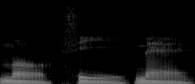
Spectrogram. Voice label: "mothime", concat syllables; Affixing experiment

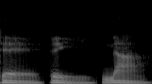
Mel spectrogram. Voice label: "terina", concat syllables; Affixing experiment

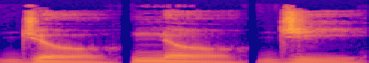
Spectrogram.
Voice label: "jonoji", concat syllables; Affixing experiment

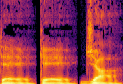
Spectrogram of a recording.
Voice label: "tekeja", concat syllables; Affixing experiment

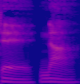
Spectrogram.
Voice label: "tena", concat syllables; Affixing experiment

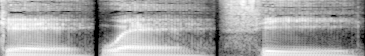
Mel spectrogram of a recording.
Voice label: "kewethi", concat syllables; Affixing experiment

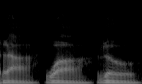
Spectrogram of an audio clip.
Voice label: "rawaro", concat syllables; Affixing experiment

